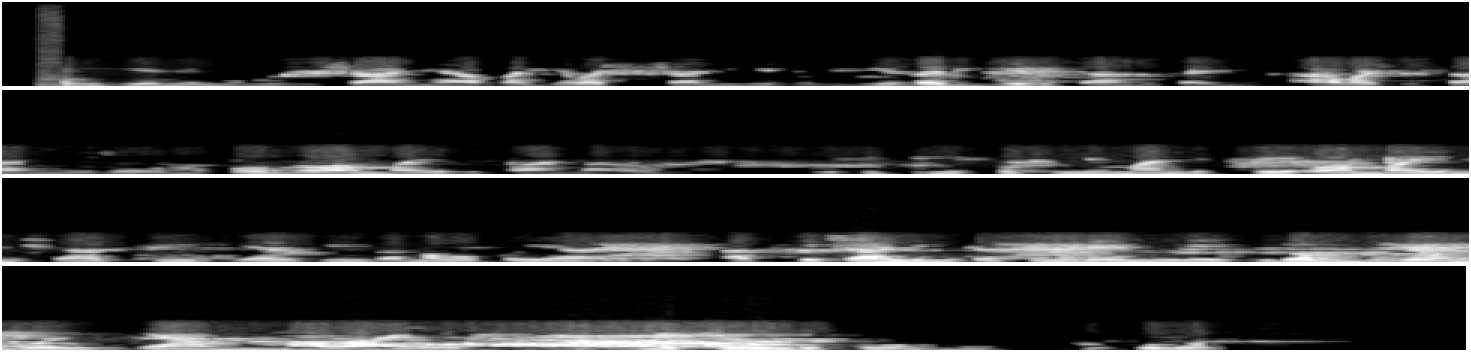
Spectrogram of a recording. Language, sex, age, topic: Kinyarwanda, male, 18-24, education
